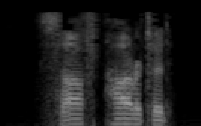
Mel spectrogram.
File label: "soft-hearted", english; adjectives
